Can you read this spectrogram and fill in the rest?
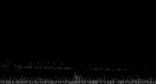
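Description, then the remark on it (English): A faint emergency siren wails far off in the early morning, its thin steady tone barely rising above a constant wash of low traffic rumble and city hum, with no one speaking. “That was the first siren of the morning.”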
